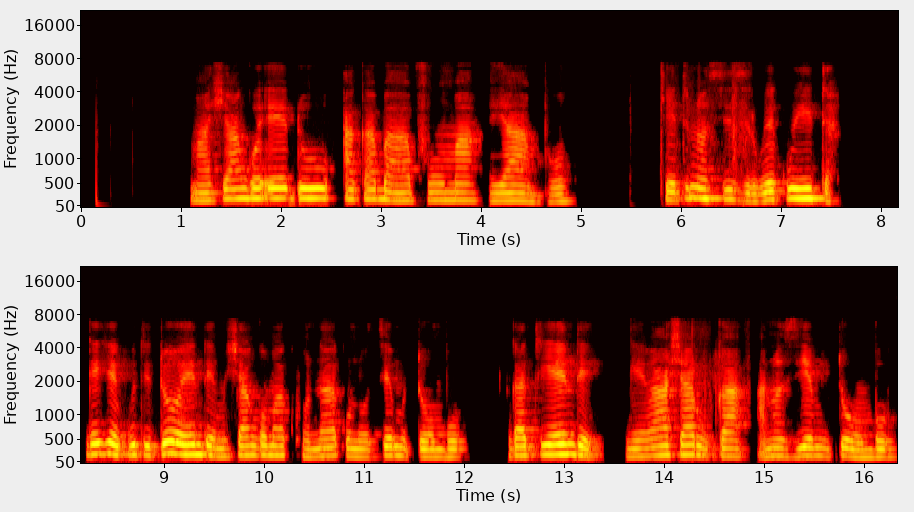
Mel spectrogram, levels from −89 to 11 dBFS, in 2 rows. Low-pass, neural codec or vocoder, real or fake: 7.2 kHz; none; real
